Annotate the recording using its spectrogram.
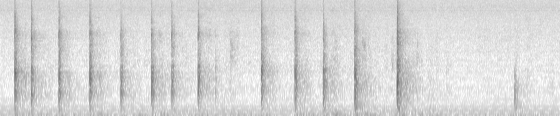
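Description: Chalk tapping and scratching on a blackboard as a formula is written: a quick, irregular run of sharp taps, several a second, thinning out near the end.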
